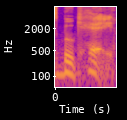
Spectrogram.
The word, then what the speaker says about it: Bouquet: Yeah, so this woman's name was her last name was Bucket, but she told everyone her last name was Bouquet, right? Like the E and the T is silent.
